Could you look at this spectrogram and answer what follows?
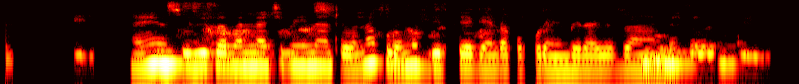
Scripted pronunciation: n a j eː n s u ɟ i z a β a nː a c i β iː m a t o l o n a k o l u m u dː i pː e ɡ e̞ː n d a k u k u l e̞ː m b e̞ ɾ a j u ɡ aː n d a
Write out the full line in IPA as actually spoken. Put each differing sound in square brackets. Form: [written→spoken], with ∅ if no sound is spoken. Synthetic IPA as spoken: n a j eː n s u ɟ i z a β a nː a c i β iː [m→n] a t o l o n a k [o→u] l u m u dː i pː e ɡ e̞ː n d a k u k u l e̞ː m b e̞ ɾ a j u ɡ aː n d a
